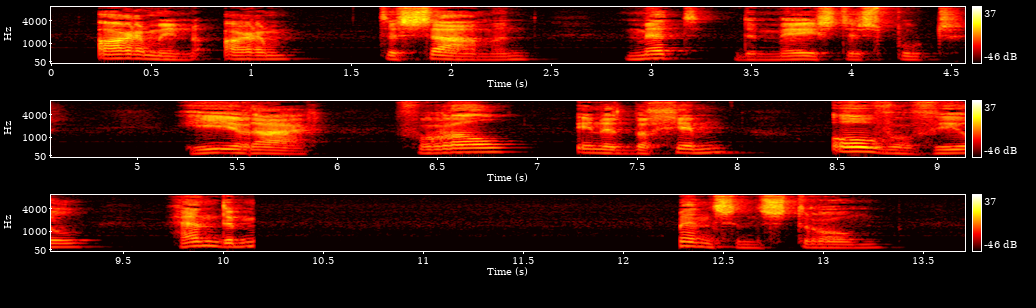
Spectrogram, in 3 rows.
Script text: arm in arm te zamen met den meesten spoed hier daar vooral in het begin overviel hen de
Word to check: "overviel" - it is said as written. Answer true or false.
true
